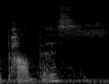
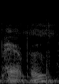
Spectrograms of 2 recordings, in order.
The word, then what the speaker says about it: pampas: a couple more things this is pampas grass and our pompous I pronounce it Pampers but this is a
